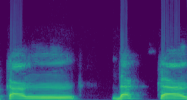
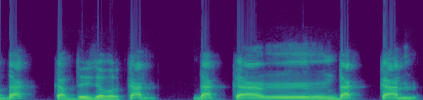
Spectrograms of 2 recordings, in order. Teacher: নুনের জায়গায় উচ্চারণটা হবে অনিস্বর বা এন জি এর মতো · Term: গুণনা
